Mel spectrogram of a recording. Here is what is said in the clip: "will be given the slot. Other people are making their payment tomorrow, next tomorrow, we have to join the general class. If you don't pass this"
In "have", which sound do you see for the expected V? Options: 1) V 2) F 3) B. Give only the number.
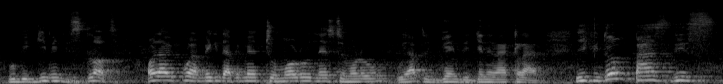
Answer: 2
